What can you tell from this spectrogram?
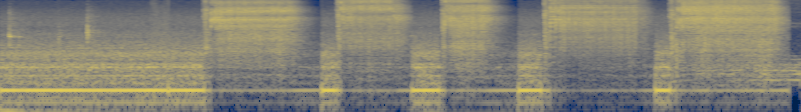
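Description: MIG welding a steel gusset onto a truck steering spindle: five crackling, hissing runs of the arc, each about a second long with short pauses between, after a steady hum for the first two seconds.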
